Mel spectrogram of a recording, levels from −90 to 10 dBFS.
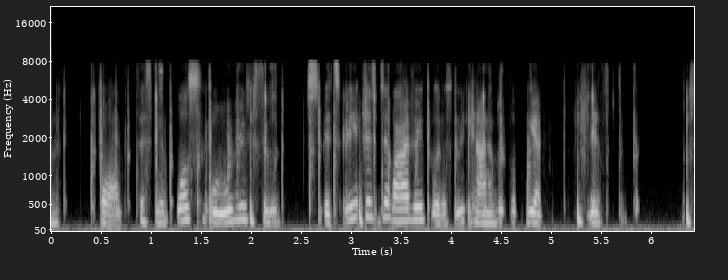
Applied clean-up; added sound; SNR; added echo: neural diffusion model UNIVERSE++.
